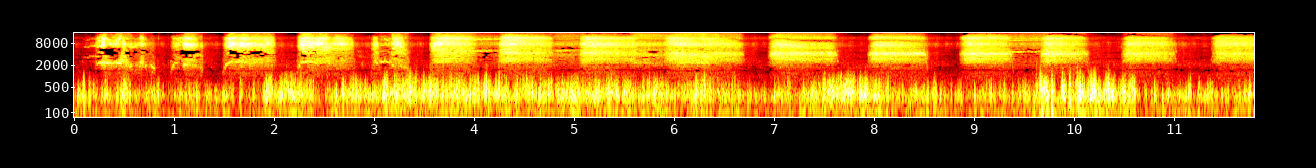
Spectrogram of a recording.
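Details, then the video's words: Hungry common mynas give harsh, hissing, rasping bursts, each about half a second long, repeated roughly once a second in a steady insistent series of about a dozen, with a low background rumble. "Common myna Birds are very hungry"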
